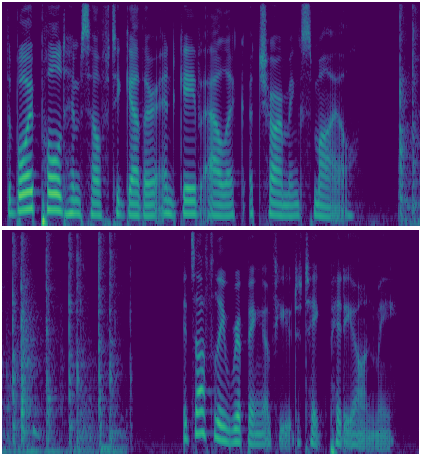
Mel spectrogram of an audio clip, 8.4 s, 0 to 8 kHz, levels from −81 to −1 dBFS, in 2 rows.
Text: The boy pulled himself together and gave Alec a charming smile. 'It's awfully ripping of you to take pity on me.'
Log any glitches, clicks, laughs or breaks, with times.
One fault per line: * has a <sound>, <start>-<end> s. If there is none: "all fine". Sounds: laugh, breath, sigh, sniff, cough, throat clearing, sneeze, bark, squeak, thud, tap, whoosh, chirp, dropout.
* has a tap, 4.0-5.5 s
